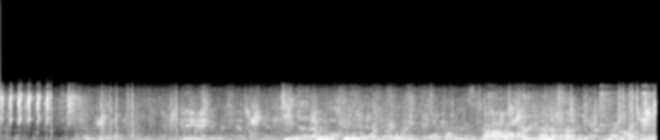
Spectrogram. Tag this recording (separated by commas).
Speech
